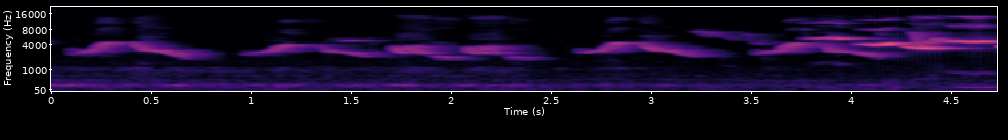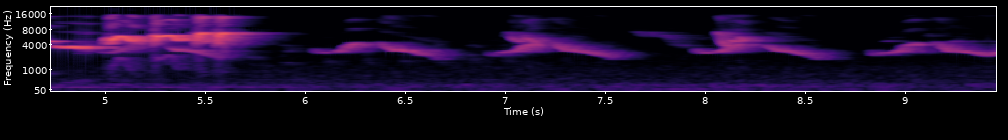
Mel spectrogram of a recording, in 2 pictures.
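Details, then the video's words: White-rumped shama from Bengkulu, Sumatra, singing steadily: repeated rising-then-falling whistled phrases about every second, broken midway by a louder burst of high rapid notes, with a faint low hum beneath. "SRDC Asli Bengkulu Sumatera Gacor."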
